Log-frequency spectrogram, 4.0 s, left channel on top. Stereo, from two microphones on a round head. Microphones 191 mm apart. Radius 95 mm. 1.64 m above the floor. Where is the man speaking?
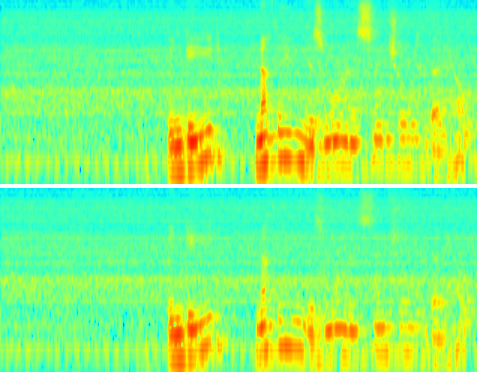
15° right (ahead or behind), 0.7 m; by 3.9 s 80° left, 2.5 m.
